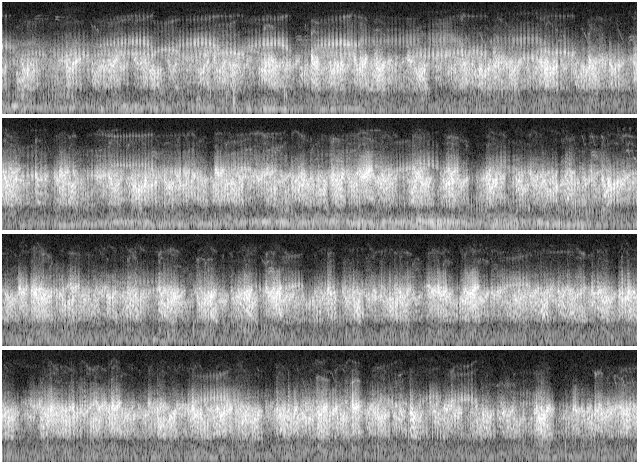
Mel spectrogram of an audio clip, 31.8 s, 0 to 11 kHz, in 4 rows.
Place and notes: Frogs chatting in the lake at the start of the Mistérios Negros walk near Biscoitos.
Recorded on an H2n XY mics.
Açores, Portugal, 21 April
